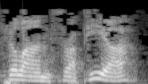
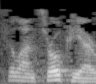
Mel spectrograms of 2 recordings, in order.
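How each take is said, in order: First: The O is pronounced as a short vowel. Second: The O is pronounced as a long vowel. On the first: The speaker calls it wrong. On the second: The speaker calls it right.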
